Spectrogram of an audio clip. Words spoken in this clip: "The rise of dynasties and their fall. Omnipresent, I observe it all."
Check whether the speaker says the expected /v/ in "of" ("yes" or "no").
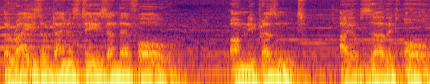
yes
